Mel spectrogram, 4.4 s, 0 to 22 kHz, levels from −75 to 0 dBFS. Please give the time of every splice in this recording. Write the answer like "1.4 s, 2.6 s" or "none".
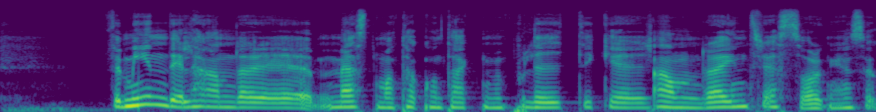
3.3 s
